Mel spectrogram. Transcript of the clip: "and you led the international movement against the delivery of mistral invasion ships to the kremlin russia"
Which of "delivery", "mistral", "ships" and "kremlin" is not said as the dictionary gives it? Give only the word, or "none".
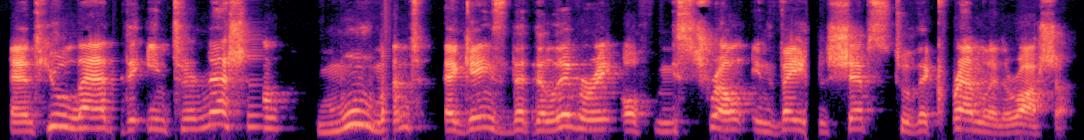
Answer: none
